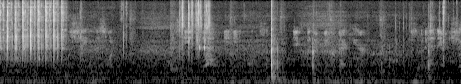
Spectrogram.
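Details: GoPro action camera with a rattling sound from inside even after all options were tried: quick, light, tinny rattling as it is shaken, like something loose internally.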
